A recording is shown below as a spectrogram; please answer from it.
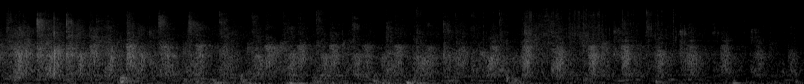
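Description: Audience applauding with many hands clapping, thinning out and fading away near the end.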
